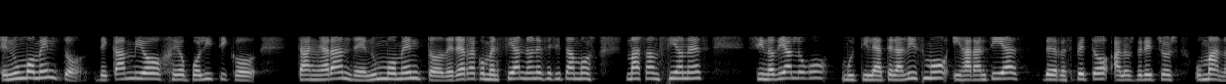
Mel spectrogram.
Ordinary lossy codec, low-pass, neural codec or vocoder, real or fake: none; 3.6 kHz; codec, 16 kHz, 1 kbps, X-Codec, WavLM features, trained on Multilingual LibriSpeech; fake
